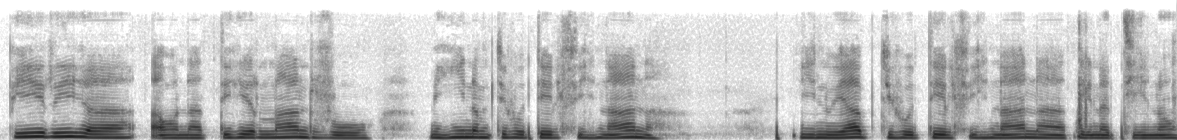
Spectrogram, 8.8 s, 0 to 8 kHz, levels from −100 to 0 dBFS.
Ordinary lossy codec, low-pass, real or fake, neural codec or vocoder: none; 7.2 kHz; fake; codec, 16 kHz, 8 kbps, FunCodec, trained on Chinese and English, 25 frames a second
